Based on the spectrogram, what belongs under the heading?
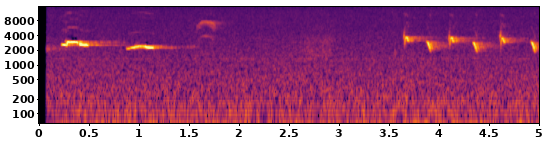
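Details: A Japanese thrush singing from very high up gives a few clear, high whistled notes, then a quick run of six sharp, down-slurred notes, about four a second, over faint hiss; it seems to imitate various other calls.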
